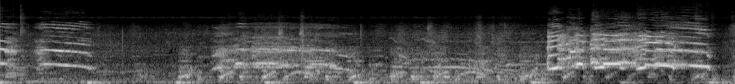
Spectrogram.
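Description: Gamefowl roosters on a game farm crow in loud, drawn-out bursts near the start, middle and end, with clucking and scattered farm noise between, and a voice talking faintly underneath.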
